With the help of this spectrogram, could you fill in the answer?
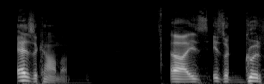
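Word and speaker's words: Ezukanma: the better ones uh izakam i mispronounced it earlier eric ezakama uh is is a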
